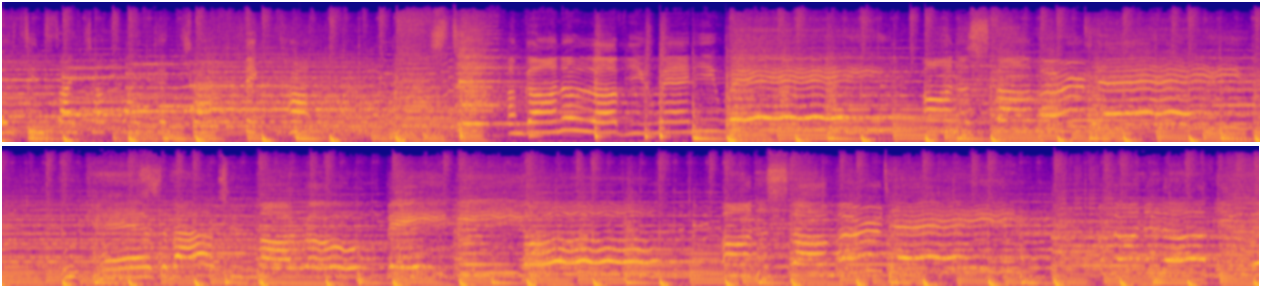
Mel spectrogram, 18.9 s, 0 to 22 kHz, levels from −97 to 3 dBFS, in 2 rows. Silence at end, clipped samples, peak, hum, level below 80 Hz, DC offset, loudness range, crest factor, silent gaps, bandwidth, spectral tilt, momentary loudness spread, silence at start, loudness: 0 s; under 0.1%; 0 dBFS; none; -26 dBFS; under 0.1%; 2 LU; 16 dB; none; 19.5 kHz; -4.5 dB/octave; 6 LU; 0 s; -15 LUFS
